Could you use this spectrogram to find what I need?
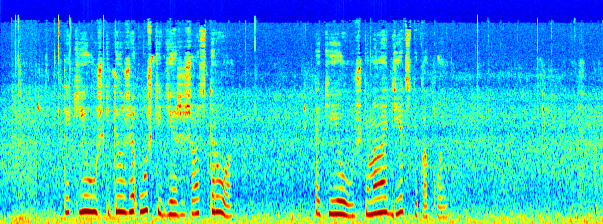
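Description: A squirrel nibbles and gnaws a nut up close.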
